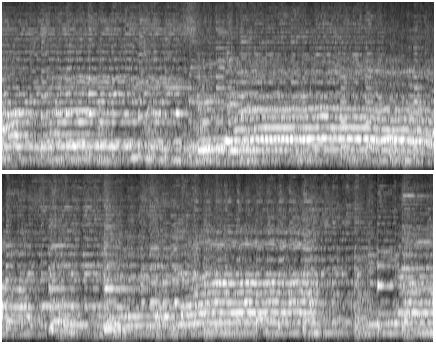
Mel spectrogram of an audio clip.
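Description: A man singing at full voice, holding long notes whose pitch wavers and slides, with brief breaks for breath partway through and near the end.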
